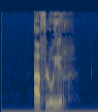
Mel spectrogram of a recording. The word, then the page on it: afluir: espagnol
